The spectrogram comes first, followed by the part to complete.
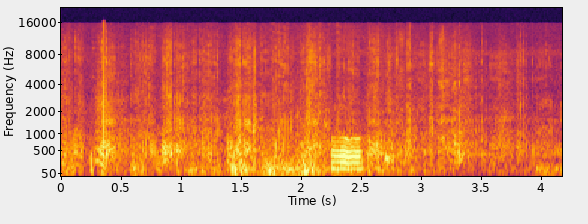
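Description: A horse's hoofbeats on soft arena dirt, irregular and muffled, as it lopes and turns around a barrel. A short voice sound comes a little past halfway.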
